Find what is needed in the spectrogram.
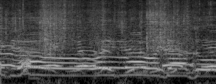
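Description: Mourners wailing a funeral lament, several voices overlapping in long, wavering held notes.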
